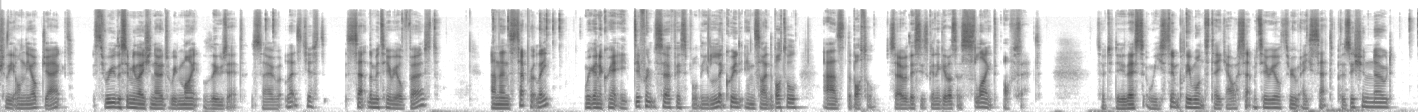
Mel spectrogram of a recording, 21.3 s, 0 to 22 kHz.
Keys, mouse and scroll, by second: 3.8 click, 5.9-6.4 drag, 6.7-7.1 scroll down 2, 6.8 middle click, 7.2 drag, 7.7 g, 8.1 click, 16.7 middle click, 17.4-21.1 drag.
